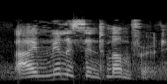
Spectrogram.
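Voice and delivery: ordinary delivery

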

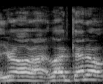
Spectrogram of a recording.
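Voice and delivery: loud, tough, stern dad voice. Retelling how the other speaker reacted to a fall: imitating a dad toughening up his son. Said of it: "you came over like a dad, like, who's trying to toughen his son up".

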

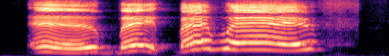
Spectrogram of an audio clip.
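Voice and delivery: failed cartoon voice, very high, squeezed, loud, slow. Imagining Dexter from Dexter's Lab saying the line: attempted Dexter voice. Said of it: "imagine Dexter going like".

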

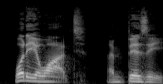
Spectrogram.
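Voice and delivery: loud, cranky, cantankerous voice. Retelling a film scene where a tortured character answers his captor: cantankerous Dumont impression. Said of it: "responds in a cantankerous fashion".

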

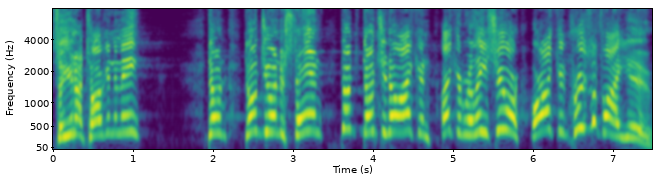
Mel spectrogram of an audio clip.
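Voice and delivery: put-on panic. Speaker acts out Pilate speaking to Jesus, imitating Pilate's panicky voice. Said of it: "there's a little bit of panic in his voice".

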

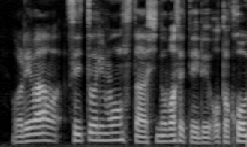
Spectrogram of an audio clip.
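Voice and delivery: ordinary talk

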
